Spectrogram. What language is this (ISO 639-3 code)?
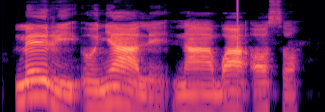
ibo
